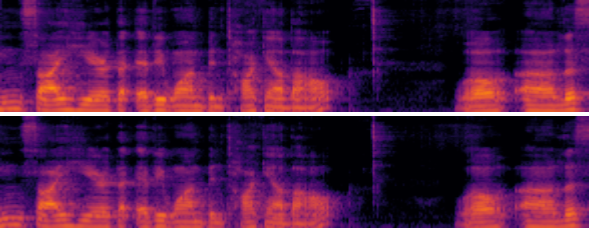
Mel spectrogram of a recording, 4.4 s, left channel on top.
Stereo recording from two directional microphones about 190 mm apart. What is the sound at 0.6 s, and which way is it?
Speech, 45° left (ahead or behind).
